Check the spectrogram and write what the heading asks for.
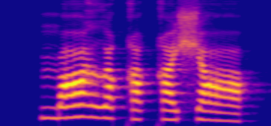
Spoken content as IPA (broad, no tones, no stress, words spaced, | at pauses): mɑɣʊqɪ qɛʃɑ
